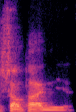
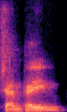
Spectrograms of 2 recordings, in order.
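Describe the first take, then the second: First: It is said with a French accent. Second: It is said with an English accent. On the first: "that's saying it with a French accent" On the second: "you could say that in the English way if you wanted"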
